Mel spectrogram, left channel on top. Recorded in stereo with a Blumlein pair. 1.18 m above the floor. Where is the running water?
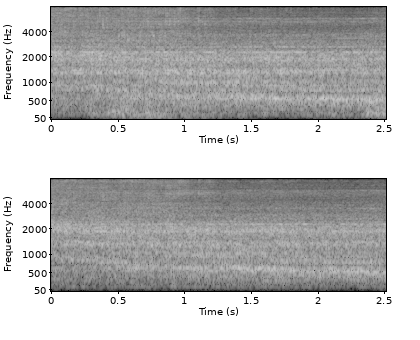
15° left, 1.9 m.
